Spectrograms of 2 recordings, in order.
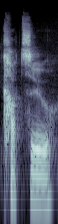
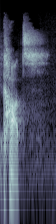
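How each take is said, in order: First: The word ends with a full, strong final vowel. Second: The word ends without a final vowel. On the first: This is how Americans say it. "Americans say katsu kind of strongly" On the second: This is how locals there say it. "We would just say kats"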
